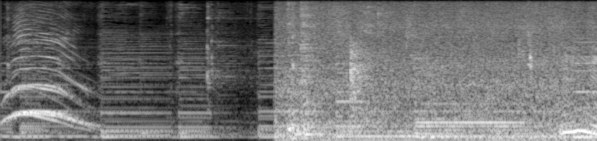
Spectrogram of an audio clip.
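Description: A short musical sound effect dropped in by the editor: a tone that swoops up and back down, then a couple of held notes. About halfway through it gives way to steady eatery room noise with a low hum.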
